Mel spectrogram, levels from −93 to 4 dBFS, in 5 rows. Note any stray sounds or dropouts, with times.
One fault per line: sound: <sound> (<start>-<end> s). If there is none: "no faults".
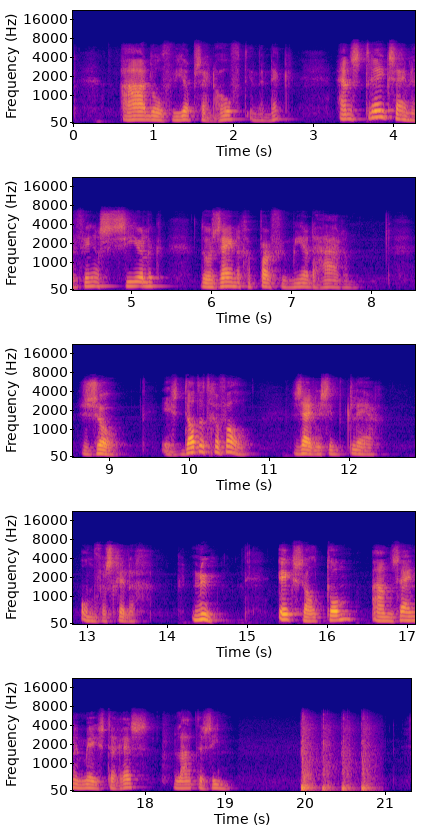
sound: thud (19.9-21.0 s)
